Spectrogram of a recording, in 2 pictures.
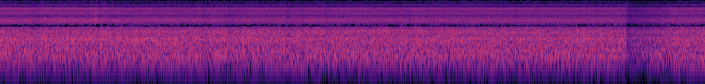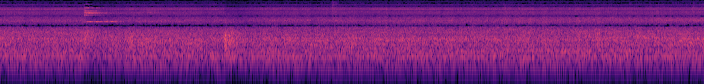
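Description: Synthetic string (PP twine) extrusion line running: a steady, even machine noise from the extruder drive and gearbox, with a brief dip about halfway through and a couple of small clicks.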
